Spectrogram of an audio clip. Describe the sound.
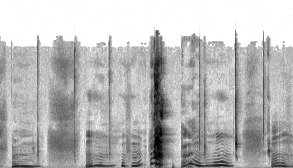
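A series of close, voiced hiccups comes in irregular succession, each a short squeaky upward yelp, with one sharper, breathier hiccup in the middle and brief quiet gaps between.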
